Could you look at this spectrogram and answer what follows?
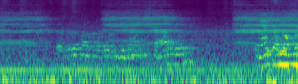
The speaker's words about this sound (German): Genau, das haben wir gerade gehört. Das ist jetzt der Notfallalarm gewesen am Behinderten-WC.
